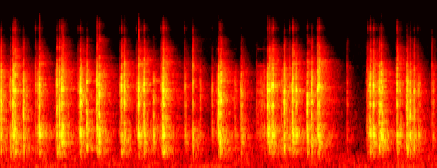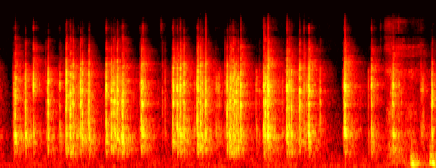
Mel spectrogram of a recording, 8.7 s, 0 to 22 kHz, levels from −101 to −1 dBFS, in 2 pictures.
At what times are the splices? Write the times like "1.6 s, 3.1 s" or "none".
none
